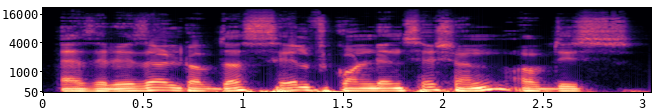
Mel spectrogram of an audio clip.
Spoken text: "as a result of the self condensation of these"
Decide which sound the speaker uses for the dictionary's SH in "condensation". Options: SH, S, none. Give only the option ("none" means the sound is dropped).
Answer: SH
